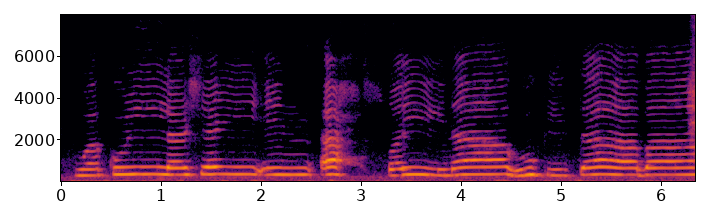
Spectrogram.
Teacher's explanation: احصیناہ صاد کو موٹا پڑھیے اور آخر میں ہا کی آواز کو بھی واضح کیجیے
